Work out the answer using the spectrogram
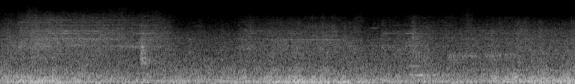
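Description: Freight train of tank cars rolling past, with a steady rumble and clatter of the cars. A faint thin wheel squeal comes through about halfway through.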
